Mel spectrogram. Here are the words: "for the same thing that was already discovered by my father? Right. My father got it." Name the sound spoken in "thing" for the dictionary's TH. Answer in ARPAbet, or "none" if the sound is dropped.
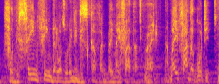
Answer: TH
